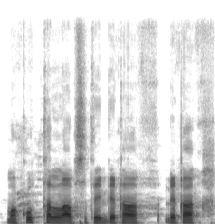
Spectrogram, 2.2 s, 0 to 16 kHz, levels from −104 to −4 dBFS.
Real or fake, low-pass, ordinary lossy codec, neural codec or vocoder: fake; 14.4 kHz; none; vocoder, 44.1 kHz, 128 mel bands, Pupu-Vocoder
